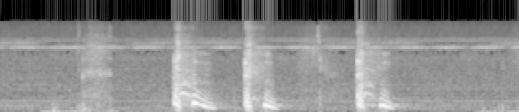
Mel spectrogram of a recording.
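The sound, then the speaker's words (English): Three harsh coughs, the last two coming in quick doubled bursts, preceded by a faint throat-clearing rasp, over a steady high hum and no talking. “When I cough, let myself not cough.”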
